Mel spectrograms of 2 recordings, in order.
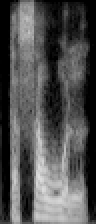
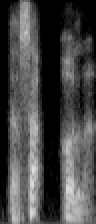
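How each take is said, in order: First: A w sound links the middle of the word. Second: A glottal stop breaks the middle of the word. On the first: This is the easier form that is used. "Terus diganti dengan wawu" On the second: This original form is heavy to say. "Bilang tasaul itu berat"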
